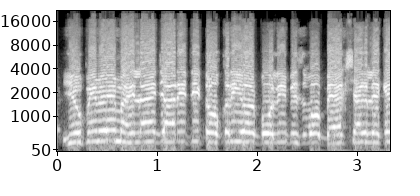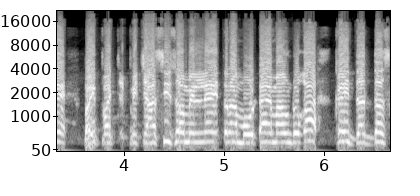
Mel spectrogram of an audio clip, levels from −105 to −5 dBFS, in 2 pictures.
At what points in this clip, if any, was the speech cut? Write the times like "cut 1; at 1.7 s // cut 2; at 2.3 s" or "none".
none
